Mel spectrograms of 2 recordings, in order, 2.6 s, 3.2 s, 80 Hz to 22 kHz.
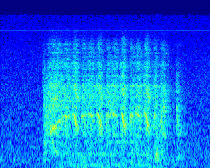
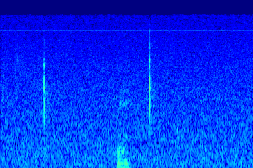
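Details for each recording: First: Motorcycle that starts rough and cut out while riding, in extreme cold below -10: about one and a half seconds of labored cranking with a few rough pulses, then it dies without catching. Owner suspects the battery; hard starting. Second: Motorcycle with trouble starting and cutting out while riding, cold start at about -12 °C in a poorly insulated garage after a previous bump start: brief starter whirr, then it catches and settles to a steady idle; starts cleanly, cut-out still unexplained.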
